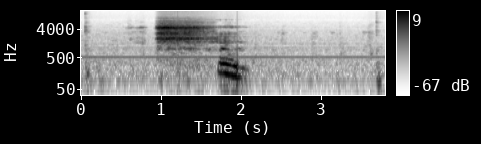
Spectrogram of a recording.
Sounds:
Sigh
